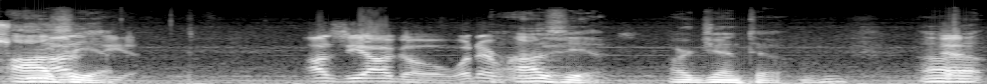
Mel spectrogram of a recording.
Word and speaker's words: Asia: Argento Bossier it's not I think it's pronounced Asya Asiago whatever Razia Argento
